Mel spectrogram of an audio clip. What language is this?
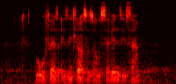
Zulu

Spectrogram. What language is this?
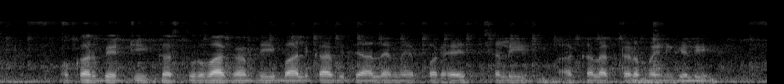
Maithili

